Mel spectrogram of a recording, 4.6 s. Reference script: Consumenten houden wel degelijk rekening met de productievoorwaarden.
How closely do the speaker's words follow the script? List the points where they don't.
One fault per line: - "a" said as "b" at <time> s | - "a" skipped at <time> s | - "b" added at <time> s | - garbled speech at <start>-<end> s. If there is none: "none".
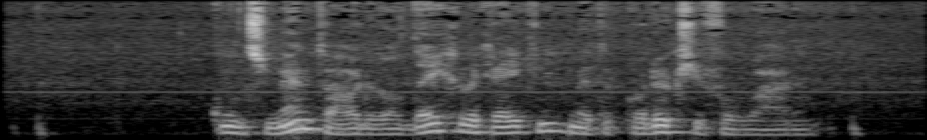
none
